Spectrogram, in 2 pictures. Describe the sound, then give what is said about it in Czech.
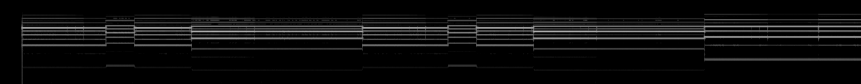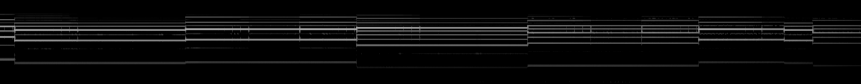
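A musical paper greeting card from 1982, opened, plays its tinny electronic tune: a steady run of bright, buzzy beeping notes stepping up and down in pitch, loud and unbroken for about seventeen seconds, with no voices. “No a když se to papírové přáníčko otevřelo, tak se ozval tento zvuk.”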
